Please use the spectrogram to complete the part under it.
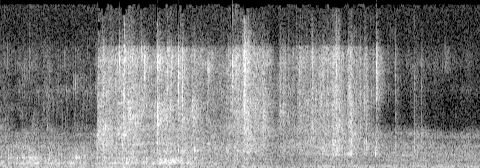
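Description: Raw rice pours into bubbling liquid with a soft hiss.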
